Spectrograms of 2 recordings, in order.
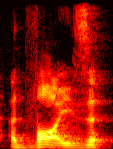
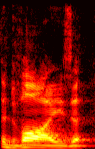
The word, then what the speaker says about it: advise: you have to say advise Z it's a z sound in British for example it's advise look at here it's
